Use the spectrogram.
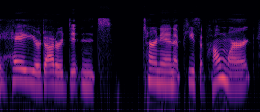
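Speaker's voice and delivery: normal talking voice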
